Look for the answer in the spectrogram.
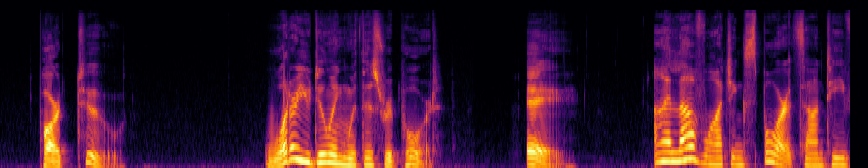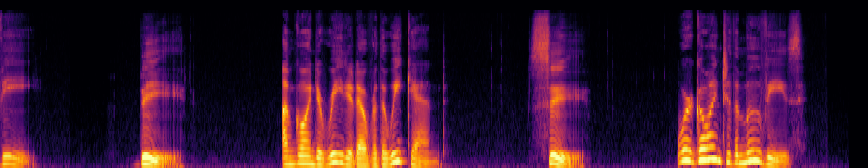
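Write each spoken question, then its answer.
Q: What are you doing with this report?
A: B: I'm going to read it over the weekend.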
